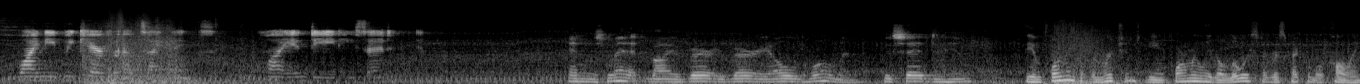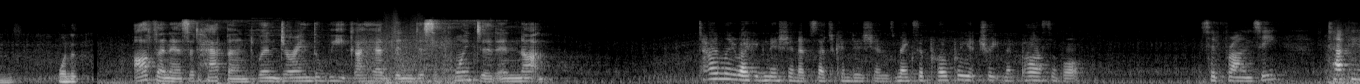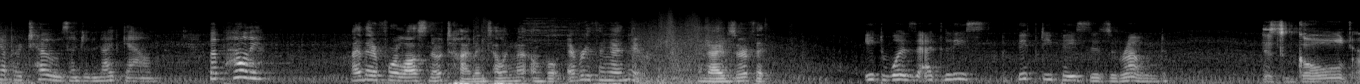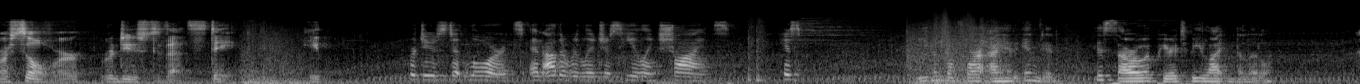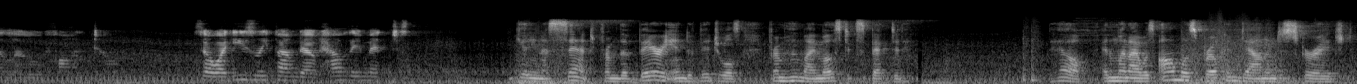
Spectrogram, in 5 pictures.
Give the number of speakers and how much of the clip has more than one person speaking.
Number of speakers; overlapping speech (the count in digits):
10, no overlap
